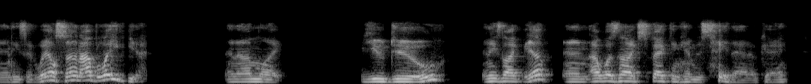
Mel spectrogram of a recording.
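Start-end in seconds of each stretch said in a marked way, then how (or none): 0.4-1.4 put-on heavy Kentucky accent, laid on thick, pitched up. Retelling a man's unexpected reply after he put his pen down, in a real thick Kentucky accent. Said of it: "he had this real thick Kentucky accent".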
